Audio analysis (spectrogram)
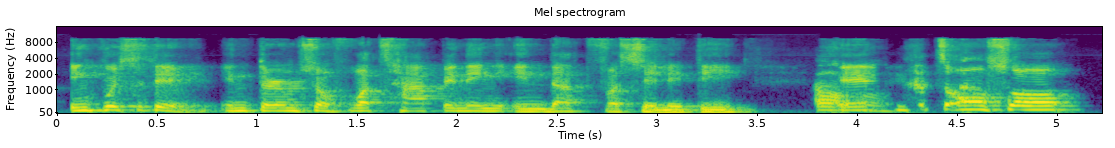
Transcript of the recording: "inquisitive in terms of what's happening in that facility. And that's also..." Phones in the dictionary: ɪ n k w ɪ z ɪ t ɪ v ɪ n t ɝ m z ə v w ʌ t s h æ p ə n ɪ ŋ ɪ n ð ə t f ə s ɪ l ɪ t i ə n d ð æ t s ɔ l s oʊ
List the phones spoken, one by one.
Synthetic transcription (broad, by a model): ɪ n k w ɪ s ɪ t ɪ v ɪ n t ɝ m s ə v w ʌ t s h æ p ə n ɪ ŋ ɪ n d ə t f ə s ɪ l ɪ t i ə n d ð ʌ t s ɔ l s oʊ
